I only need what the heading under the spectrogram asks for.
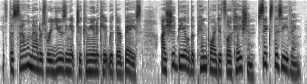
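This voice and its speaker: Serious and instructive, the poised young sorceress of this scripted video game performance speaks in measured, articulate phrases that gently chide. Her voice sits on the low side, recorded dry and close with no echo, and carries a worldly, caring warmth with a teasing, possessive edge.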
